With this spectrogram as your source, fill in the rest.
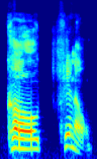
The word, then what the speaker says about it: cochineal: It is spelled Cocchineal. I would have to say cochineal. It's a cochineal beetle.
